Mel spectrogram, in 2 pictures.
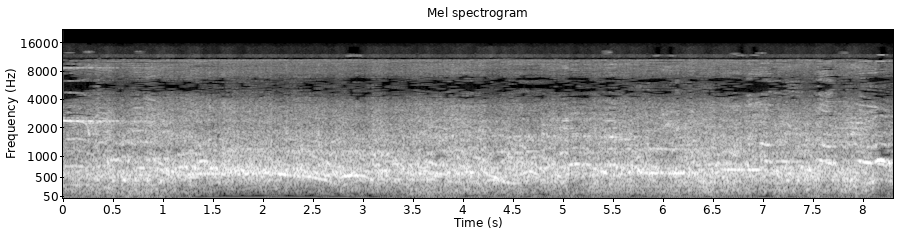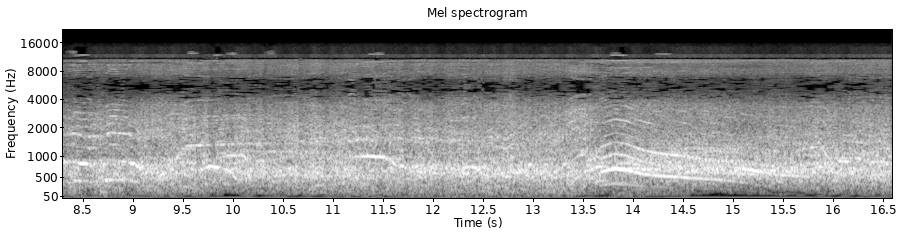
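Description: A large crowd cheers and shouts loudly throughout, in a big echoing arena.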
